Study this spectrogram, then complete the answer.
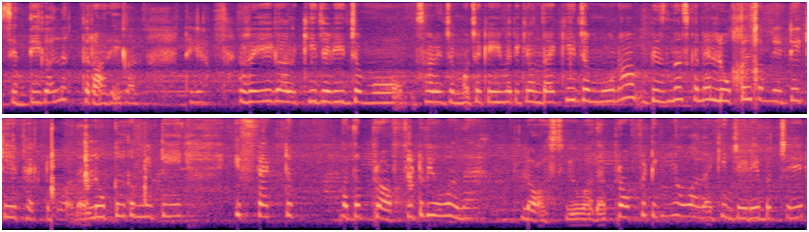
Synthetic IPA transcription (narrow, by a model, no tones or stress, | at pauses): sɪd̪ːiːɡəlkəɾaːɾiːɡəl | ʈʰiːkɛː | ɾəiːɡəlkɪd͡ʒeːɽiːd͡ʒəmːõːsaːɽeːd͡ʒəmːõːt͡ʃəkəĩːʋeːɾekeɦʊ̃nd̪aɛːkɪd͡ʒəmːõːnãːbɪznəskəneːloːkəlkəmneːʈiːkeːɪpʰɛːkʈboːa̰ːd̪aːɛːloːkəlkəmiːʈiː | ɪpʰɛːk̚ʈ | mət̪ləb̚pɾɔːpʰɪʈbiːɦoːaːd̪aːɛːlɔːsʋiːɦoːã̰ːd̪aɛːpɾɔːpʰɪʈĩːɦoːãːd̪aːɛːkɪd͡ʒeːɽeːbətːʃeː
